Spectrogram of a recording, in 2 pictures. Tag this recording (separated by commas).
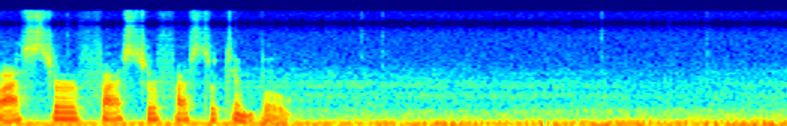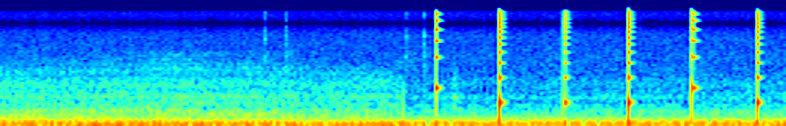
Speech, Music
